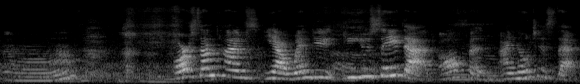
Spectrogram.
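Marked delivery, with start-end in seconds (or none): 0.1-0.8 "Mm" soft, starting low and rising; third tone. Shown as a demonstration. Answering the lunch question, low "Mm" coming up. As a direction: dip "Mm" low, then lift it. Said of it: "And you just say".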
